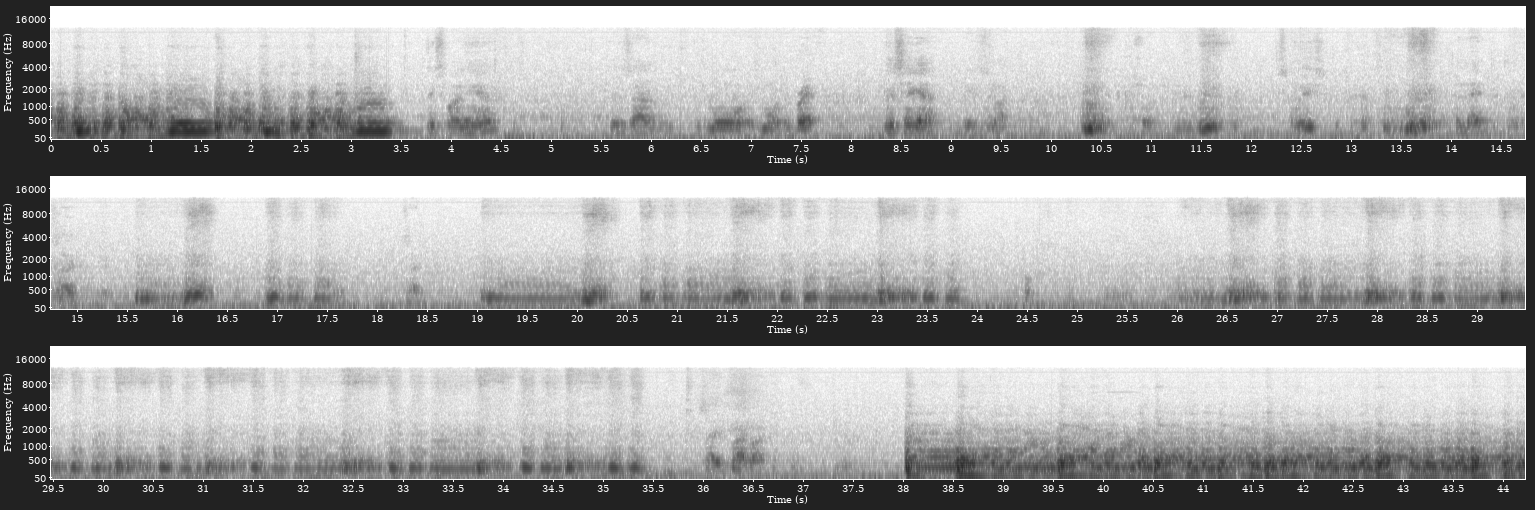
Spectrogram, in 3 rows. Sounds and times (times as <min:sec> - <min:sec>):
Didgeridoo: 0:00.0 - 0:04.0, 0:10.3 - 0:12.0, 0:13.2 - 0:14.0, 0:14.6 - 0:17.8, 0:19.0 - 0:24.0, 0:25.4 - 0:35.6, 0:38.0 - 0:44.2
Speech: 0:03.8 - 0:04.5, 0:05.6 - 0:07.7, 0:08.3 - 0:09.6, 0:10.4 - 0:16.1, 0:16.9 - 0:18.5, 0:34.4 - 0:36.8.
